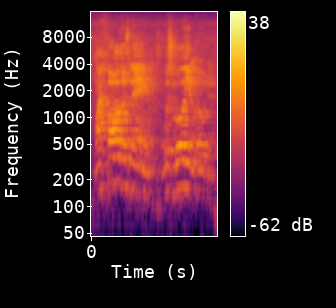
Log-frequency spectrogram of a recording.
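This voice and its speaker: A man performing a dramatic reading as a solemn freedman seeking lost relatives, formal and measured. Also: fairly high pitch, a little mellow, slight background noise, natural voice. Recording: echoey hall from far off.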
